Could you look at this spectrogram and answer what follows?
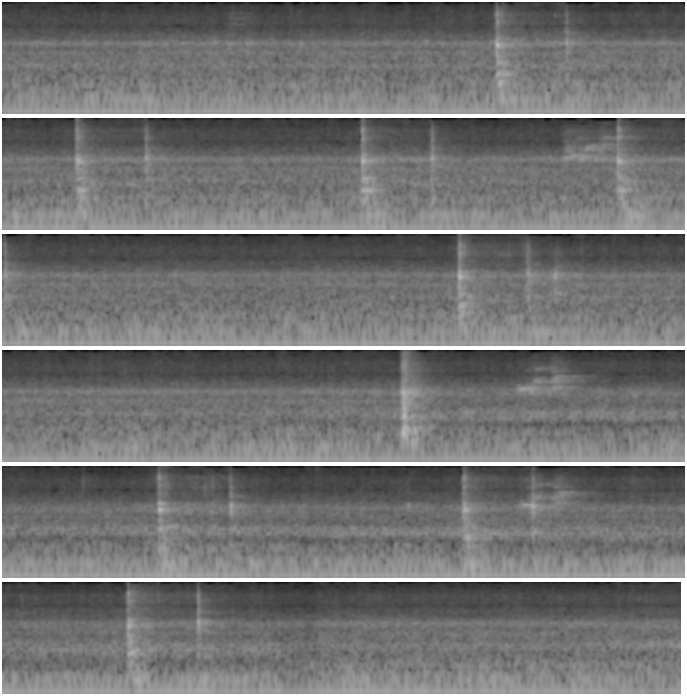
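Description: Bamboo satay-skewer machine running with a steady electric motor hum, broken by sharp wooden clacks, often in pairs, every one to three seconds as bamboo strips are fed through its rollers.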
